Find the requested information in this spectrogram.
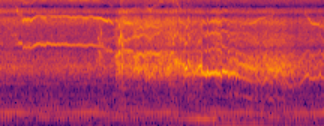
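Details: High-pitched hissing suction with whistling tones that shift and gurgle as wax is drawn from a narrow ear canal; endoscopic ear microsuction by a nurse.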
